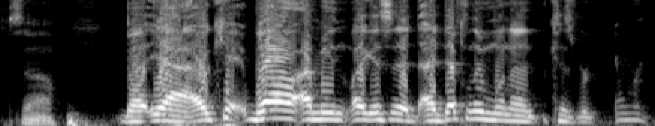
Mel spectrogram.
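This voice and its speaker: A man's voice: fairly high pitch, very animated, fairly quick, warm tone. A man hosting a podcast in casual chat, rambling with many restarts and fillers. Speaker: podcast host.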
